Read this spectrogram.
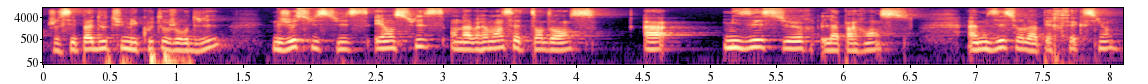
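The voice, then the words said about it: Swiss French accent. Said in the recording (French): “Je suis suisse, d'où l'accent.”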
